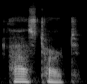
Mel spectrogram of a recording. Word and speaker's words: Astarte: It's a funny name because that's the way it's pronounced. Astarte, Astarte.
